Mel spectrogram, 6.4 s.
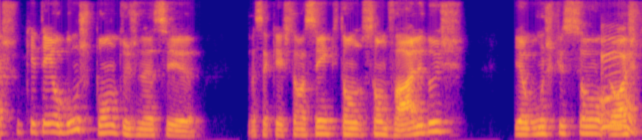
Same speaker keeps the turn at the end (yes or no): yes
